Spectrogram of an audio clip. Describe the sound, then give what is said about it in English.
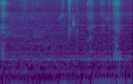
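A sharp knife carefully scores a very red food held under water, making a few short, faint cutting scrapes over a steady low hum. “And scoring it carefully with a sharper knife.”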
